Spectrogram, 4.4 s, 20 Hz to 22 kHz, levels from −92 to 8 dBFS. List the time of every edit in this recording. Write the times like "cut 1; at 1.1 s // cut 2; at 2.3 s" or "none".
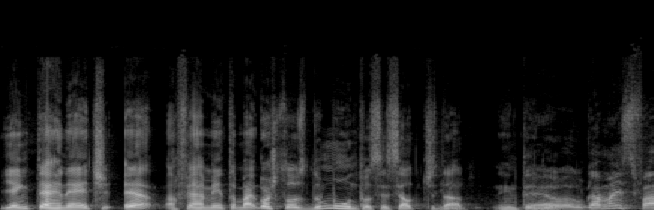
none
